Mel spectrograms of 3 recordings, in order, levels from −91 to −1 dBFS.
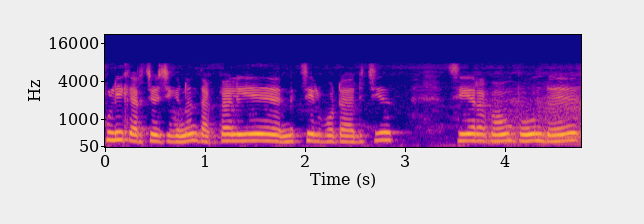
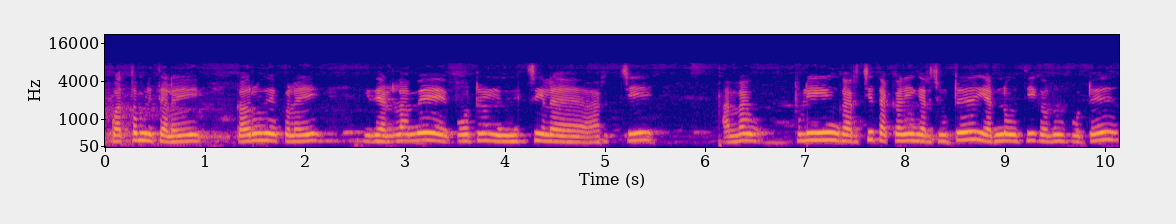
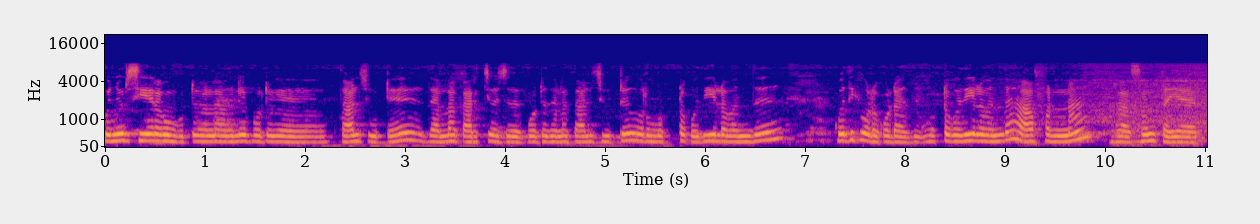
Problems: background sounds at intervals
